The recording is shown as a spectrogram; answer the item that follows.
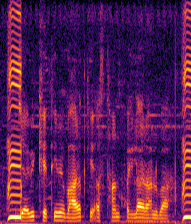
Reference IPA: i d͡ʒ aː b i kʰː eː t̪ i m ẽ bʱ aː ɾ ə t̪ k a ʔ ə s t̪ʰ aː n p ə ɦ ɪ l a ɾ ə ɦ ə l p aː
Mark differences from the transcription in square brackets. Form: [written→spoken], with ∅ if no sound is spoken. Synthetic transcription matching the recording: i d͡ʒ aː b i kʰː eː t̪ i m ẽ bʱ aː ɾ ə t̪ k [a→e] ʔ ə s t̪ʰ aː n p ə ɦ ɪ l a ɾ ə ɦ ə l [p→b] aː

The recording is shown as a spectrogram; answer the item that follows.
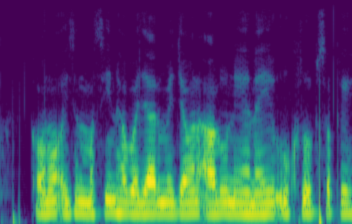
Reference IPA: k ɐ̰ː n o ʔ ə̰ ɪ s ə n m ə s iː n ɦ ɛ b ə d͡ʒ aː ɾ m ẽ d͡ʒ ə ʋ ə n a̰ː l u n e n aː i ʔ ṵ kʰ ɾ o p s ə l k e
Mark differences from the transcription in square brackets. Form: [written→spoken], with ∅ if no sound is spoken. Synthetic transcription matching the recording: k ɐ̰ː n o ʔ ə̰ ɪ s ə n m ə s iː n ɦ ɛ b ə d͡ʒ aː ɾ m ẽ d͡ʒ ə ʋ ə n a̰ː l u n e n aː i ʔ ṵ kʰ ɾ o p s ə [l→∅] k e

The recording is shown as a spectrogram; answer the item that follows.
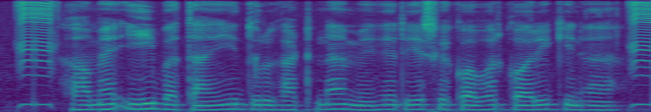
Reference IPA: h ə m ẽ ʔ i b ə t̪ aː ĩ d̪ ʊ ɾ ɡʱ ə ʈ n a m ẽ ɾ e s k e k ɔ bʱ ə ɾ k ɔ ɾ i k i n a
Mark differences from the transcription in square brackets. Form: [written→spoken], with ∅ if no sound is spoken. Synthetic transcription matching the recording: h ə m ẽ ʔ i b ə t̪ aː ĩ d̪ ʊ ɾ ɡʱ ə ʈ n a m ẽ ɾ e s k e k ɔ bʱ ə ɾ k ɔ ɾ i k i n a

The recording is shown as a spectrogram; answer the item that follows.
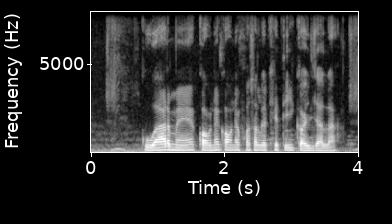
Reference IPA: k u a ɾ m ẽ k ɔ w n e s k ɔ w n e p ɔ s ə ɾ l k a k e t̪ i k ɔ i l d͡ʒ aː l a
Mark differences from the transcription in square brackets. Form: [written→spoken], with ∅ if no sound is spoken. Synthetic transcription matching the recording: k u a ɾ m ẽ k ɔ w n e [s→∅] k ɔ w n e [p→pʰ] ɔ s ə [ɾ→∅] l k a [k→kʰ] e t̪ i k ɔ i l d͡ʒ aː l a

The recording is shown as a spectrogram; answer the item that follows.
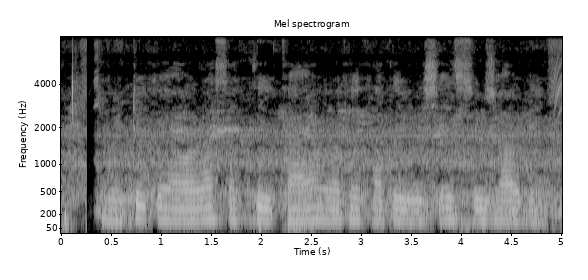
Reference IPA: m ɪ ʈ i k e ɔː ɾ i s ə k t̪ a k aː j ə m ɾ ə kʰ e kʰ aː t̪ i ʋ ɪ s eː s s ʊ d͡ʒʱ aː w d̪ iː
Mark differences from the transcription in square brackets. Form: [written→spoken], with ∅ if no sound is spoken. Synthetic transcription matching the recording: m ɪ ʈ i k e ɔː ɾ [i→a] s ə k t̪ [a→i] k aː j ə m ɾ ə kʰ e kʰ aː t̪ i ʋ ɪ [s→ʃ] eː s s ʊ d͡ʒʱ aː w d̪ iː

